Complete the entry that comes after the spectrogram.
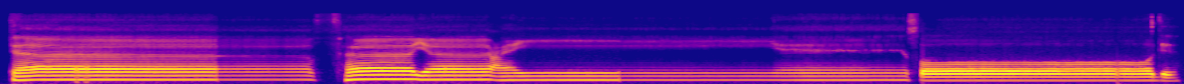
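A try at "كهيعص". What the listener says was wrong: nah, ha sama ya-nya kurangi sedikit lagi.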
